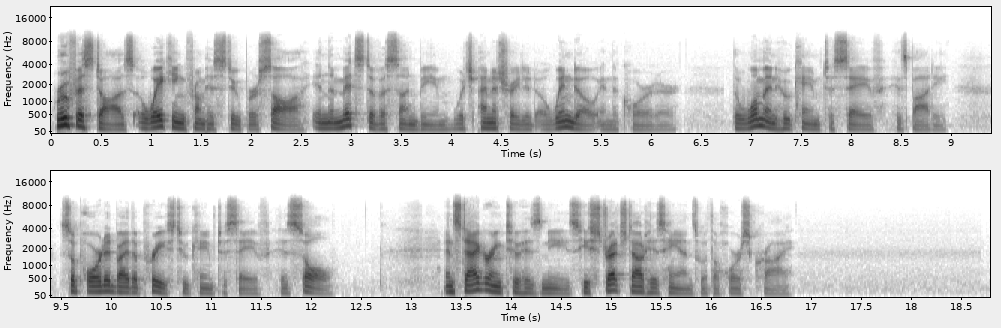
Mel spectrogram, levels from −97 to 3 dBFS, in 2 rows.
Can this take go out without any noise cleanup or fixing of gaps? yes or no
yes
